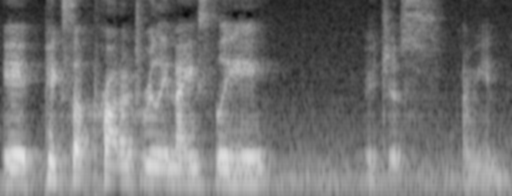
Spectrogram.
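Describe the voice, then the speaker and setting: A woman's voice: fairly low pitch, little pitch movement, moderate pace, fairly bright tone, slight background noise. A young woman chatting enthusiastically as a beauty vlogger, showing her makeup brushes. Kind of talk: casual makeup tutorial.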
